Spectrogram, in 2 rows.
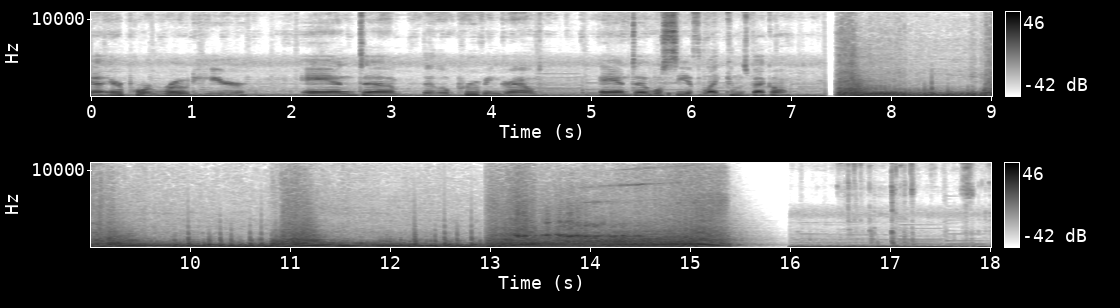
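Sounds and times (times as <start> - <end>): car engine revving: 6.9 - 17.0.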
